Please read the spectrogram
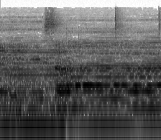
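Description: Harmonium playing a slow melody in raag Tilak Kamod, held reed notes sounding together, moving to new notes about two-thirds of a second in.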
